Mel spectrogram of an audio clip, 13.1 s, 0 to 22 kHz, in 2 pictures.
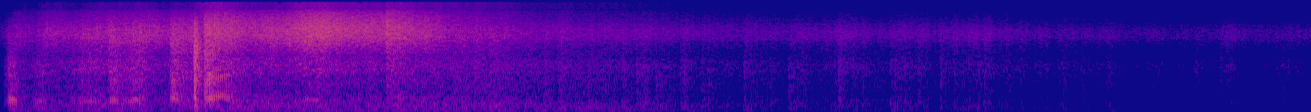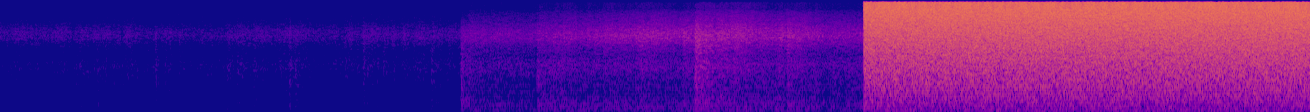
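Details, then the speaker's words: AC-2EX intercom plugged into 9er Systems USB audio interface: sudden loud, constant flat hiss with no rhythm, noise floor goes crazy; cause unknown. "Okay, yeah, noise floor goes crazy."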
